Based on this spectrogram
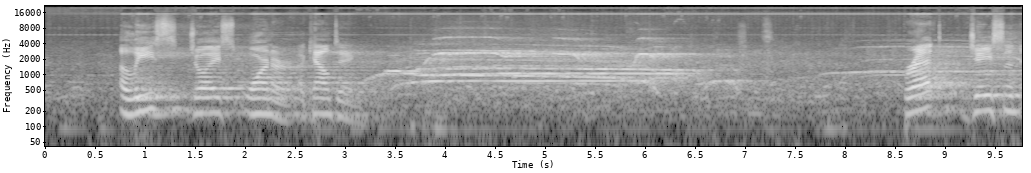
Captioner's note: applause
